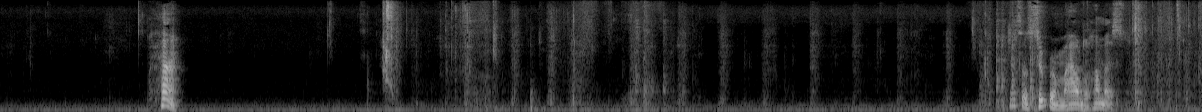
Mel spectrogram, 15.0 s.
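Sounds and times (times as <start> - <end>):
person chewing crunchy food: 4.0 - 13.0.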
